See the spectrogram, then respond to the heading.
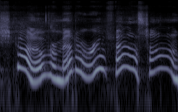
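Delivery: mock high taunt.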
